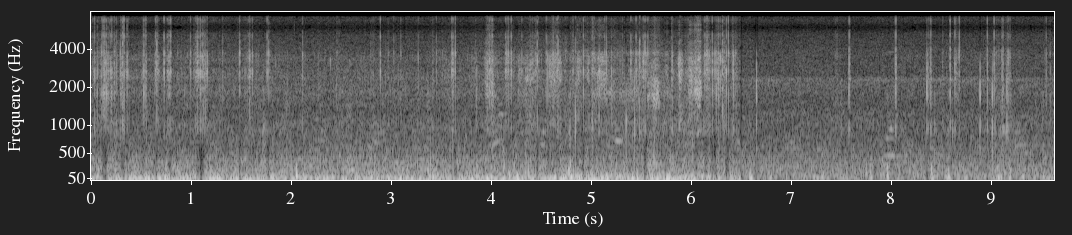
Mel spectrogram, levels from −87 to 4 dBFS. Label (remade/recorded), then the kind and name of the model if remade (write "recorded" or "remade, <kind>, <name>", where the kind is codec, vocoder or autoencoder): recorded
